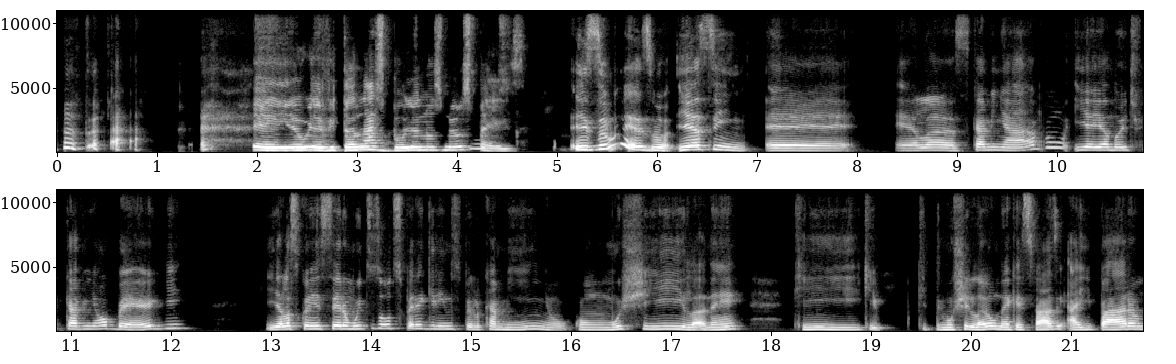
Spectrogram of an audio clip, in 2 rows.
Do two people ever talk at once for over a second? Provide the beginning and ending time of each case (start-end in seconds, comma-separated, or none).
none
